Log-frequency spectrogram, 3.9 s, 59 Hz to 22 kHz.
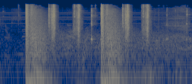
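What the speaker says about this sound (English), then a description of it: "Are you going to sound like a shotgun that I might like the sound of?" Hunting shotgun in Fallout 4 fires two sharp, loud blasts about one and a half seconds apart, each trailed by metallic reload clicks and rattles.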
